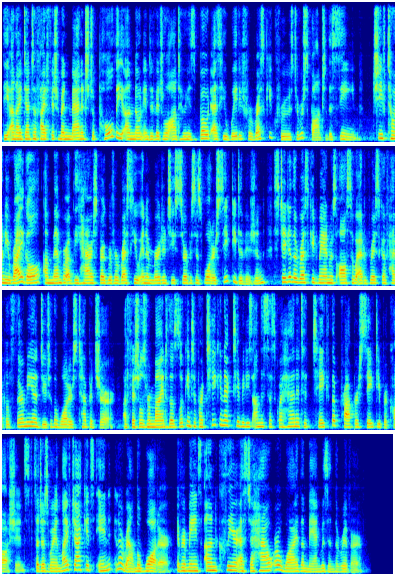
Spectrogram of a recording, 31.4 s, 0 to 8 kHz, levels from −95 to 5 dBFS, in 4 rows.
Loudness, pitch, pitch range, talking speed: -24 LUFS, 185 Hz, 175-210 Hz, 180 wpm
